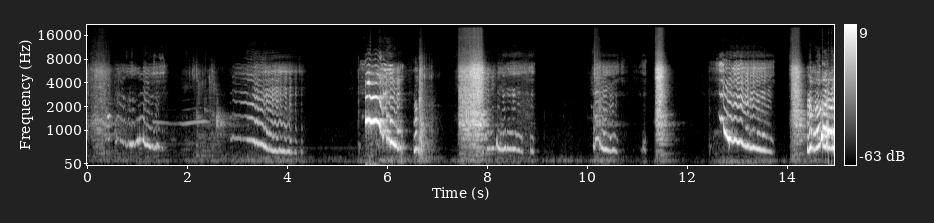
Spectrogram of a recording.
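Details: A female dog whines in distress with high, falling whimpers in short bursts, frustrated because she loves to chomp on water but can't get to it.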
